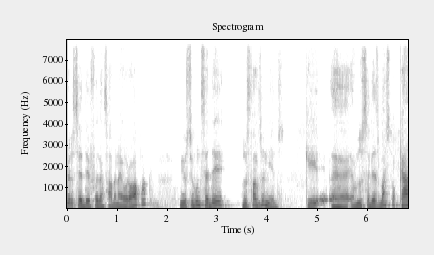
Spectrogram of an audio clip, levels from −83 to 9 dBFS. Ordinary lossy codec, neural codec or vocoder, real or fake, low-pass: none; codec, 16 kHz, 2 kbps, X-Codec, HuBERT features, trained on general audio; fake; none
